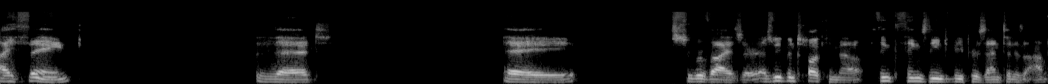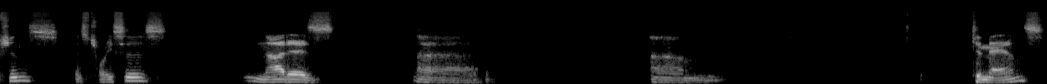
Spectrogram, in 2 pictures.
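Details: Adult speech-language pathologist who stutters, speaking on a panel, with long pauses and fillers before words; stuttering.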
